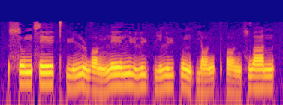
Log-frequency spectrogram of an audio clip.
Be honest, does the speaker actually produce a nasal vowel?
no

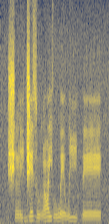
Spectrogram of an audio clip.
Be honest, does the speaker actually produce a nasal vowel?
yes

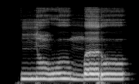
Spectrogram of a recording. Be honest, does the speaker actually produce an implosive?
no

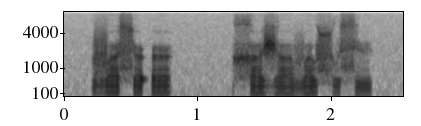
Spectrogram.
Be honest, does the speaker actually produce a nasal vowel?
no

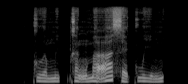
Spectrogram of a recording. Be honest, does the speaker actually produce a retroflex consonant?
no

